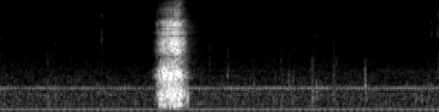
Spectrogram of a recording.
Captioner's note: sipping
